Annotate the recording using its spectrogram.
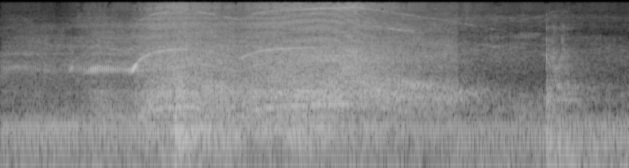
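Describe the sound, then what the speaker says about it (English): A power drill bores holes in sheet metal for a metal bin, a rising, whining grind that swells to a sustained loud buzz and then eases off, with a short squeal near the start and a clunk near the end. "Make sure you keep the drill bit straight up and down."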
